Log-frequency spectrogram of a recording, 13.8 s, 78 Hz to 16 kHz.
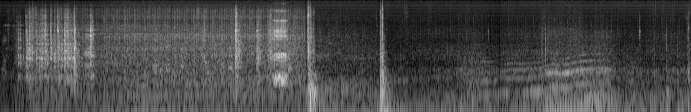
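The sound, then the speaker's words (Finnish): A vintage 1926 Chrysler car with a Maxwell engine of probably eight horsepower runs steadily, a low chugging rumble with a few sharp mechanical clunks midway and a wavering, groaning tone near the end. “Tämä auto on Chrysler, malli 26. Tässä kulkee kahdeksan hevosvoimaa todennäköisesti.”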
